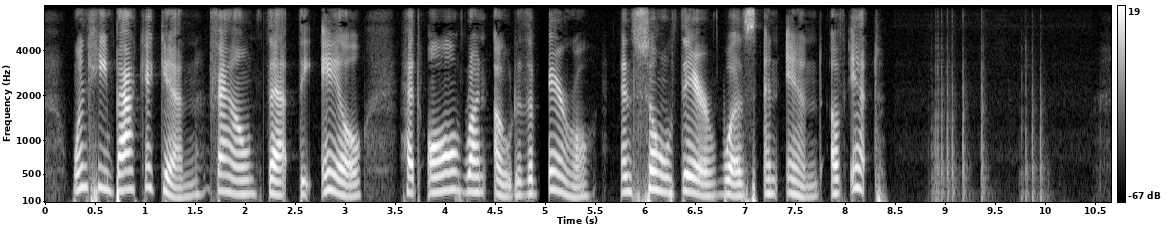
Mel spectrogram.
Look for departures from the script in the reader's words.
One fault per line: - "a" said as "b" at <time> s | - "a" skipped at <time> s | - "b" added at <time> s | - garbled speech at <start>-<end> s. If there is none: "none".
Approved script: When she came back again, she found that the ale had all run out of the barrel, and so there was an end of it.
- "she" skipped at 0.5 s
- "she" skipped at 1.6 s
